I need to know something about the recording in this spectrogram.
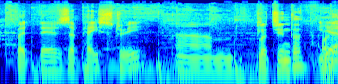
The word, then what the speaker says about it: plăcintă: Plăcintă? Yeah, Plăcintă. Plăcintă. Okay. I love that. Okay. Yeah. I'm terrible with the pronunciation.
